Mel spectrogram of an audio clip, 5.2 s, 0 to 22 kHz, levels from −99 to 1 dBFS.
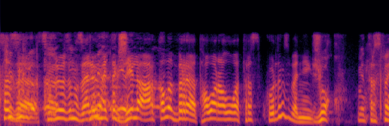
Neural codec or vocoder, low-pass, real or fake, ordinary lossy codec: none; 7.2 kHz; real; Opus, 24 kbps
